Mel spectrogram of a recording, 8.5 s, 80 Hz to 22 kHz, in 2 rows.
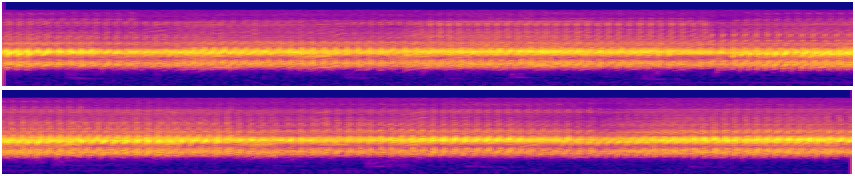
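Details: Early June 2022 chorus of gray tree frogs in Northwest Wisconsin, recorded in stereo ORTF with small condenser microphones. Many callers blend into a constant, slightly pulsing trill that swells and fades gently throughout.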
